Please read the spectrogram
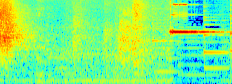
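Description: A smoke alarm gives one short, loud, high-pitched beep near the end, over a low steady hum. Piano music starts just as the beep ends.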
